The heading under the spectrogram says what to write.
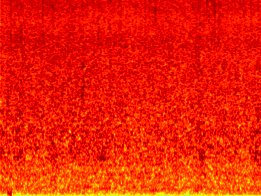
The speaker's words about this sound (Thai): ตอนนี้อากาศในร้านค่อนข้างเย็นฝนดูท่าทางว่าจะตกหนักขึ้นและยังไม่มีวี่แววว่าจะหยุด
